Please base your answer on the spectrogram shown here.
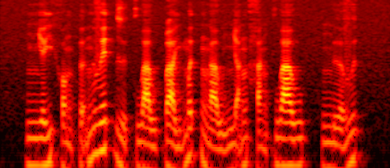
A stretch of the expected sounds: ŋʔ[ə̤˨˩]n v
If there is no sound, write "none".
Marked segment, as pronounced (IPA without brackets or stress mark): ə̰˧˥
